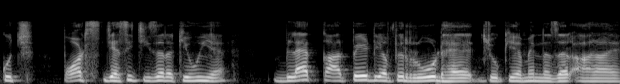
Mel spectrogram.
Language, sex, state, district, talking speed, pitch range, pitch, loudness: Hindi, male, Bihar, Kishanganj, 185 wpm, 155-180 Hz, 170 Hz, -15 LUFS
